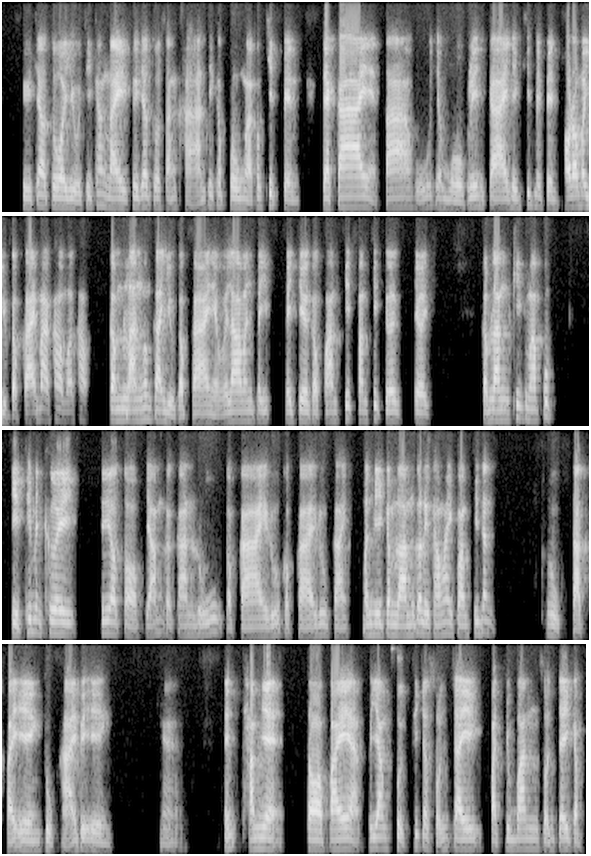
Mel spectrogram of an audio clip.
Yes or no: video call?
yes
